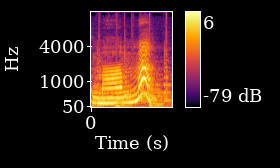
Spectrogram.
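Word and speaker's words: mamá: I am its mama mama in Spanish is Mama it's the same word it just has an accent at the end so instead of Mama it's mama can you say it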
